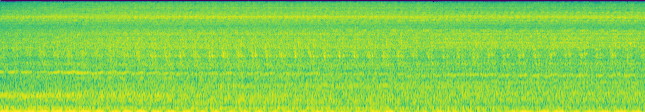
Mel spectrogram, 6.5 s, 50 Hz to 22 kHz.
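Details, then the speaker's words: 2009 Chevrolet Tahoe V8, about 225,000–250,000 miles, P0300 misfire, low compression but passing leakdown, idling with uneven stumbling beat and intermittent light scraping tick from top end; misfire heard, owner suspects lifter sideways scraping cam, not confirmed. "I mean, you obviously hear the misfire. The noise kind of comes and goes. It sounds like a lifter is uh a lifter's sideways scraping the cam up."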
